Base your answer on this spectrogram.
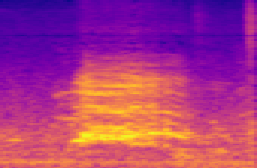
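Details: Goat upset at being washed lets out a single loud, quavering bleat of under a second, bright and harmonic, set against faint background noise.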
